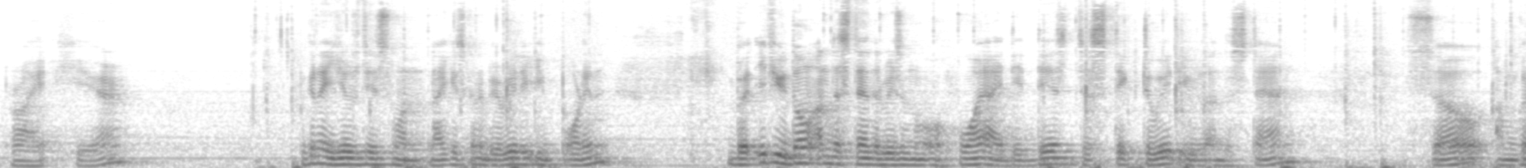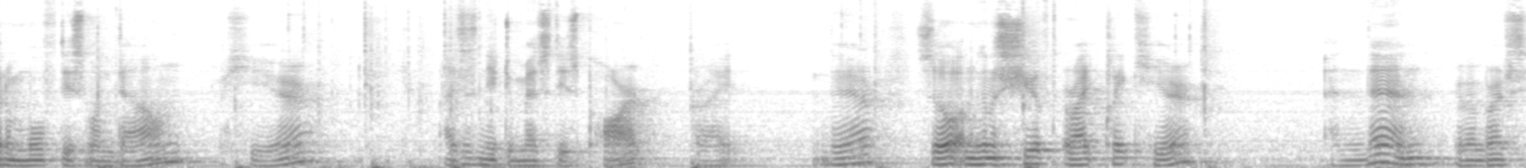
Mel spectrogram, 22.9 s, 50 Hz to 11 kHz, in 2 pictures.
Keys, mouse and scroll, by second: 3.1 shift+middle drag, 3.5 ctrl+middle click, 3.9-4.3 middle drag, 6.1 click, 6.5 click, 7.9 ctrl+middle click, 8.2 shift+middle drag, 8.5 ctrl+middle click, 9.7 shift+middle click, 10.5 shift+middle click, 10.9 shift+middle click, 12.1 g, 14.2 shift+middle drag, 14.9 shift+middle click, 16.5 g, 20.2 shift+click.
